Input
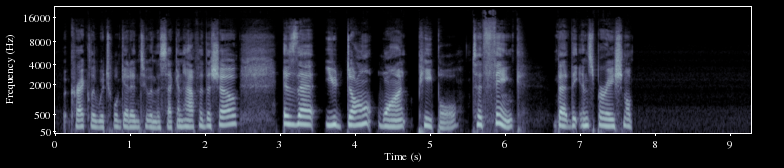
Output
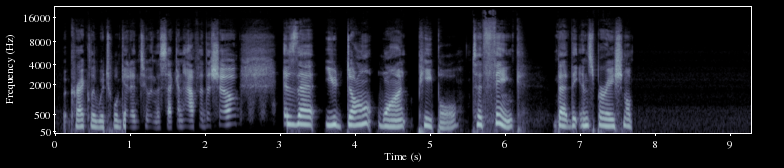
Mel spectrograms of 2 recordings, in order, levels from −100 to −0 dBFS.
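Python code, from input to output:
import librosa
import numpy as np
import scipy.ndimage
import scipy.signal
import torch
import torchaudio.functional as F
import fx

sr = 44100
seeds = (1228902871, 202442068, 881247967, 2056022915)

y = fx.filter_lfo_highpass(x, sr, shape='sine', hz=6.4, low_hz=660.0, high_hz=2200.0, q=1.1, at=(0.94, 3.1))
y = y * librosa.db_to_amplitude(-1.5)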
